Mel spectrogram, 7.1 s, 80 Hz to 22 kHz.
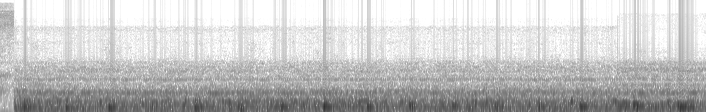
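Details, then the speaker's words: Fetal monitor at about 23–24 weeks of pregnancy, female fetus, rapid regular whooshing beats at about 140 a minute; good strip with variability, small accelerations, no major decelerations; normal fetal heart rate. "But luckily I was able to get a really good strip and she looked perfect on the monitor. So I was really, really happy and excited about that."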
